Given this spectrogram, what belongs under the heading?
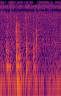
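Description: Chopped onion, green chilli and curry leaves hit hot oil in a pan, giving a few short crackling bursts and stirring scrapes over a soft steady sizzle, close by and fairly quiet, with no one talking.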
